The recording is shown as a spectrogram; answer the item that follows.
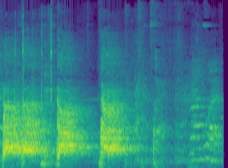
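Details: Saint Bernard. Loud, deep barks from a Saint Bernard come in bursts about a second apart, each broad and resonant. A person's voice is heard talking between and over the barking.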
